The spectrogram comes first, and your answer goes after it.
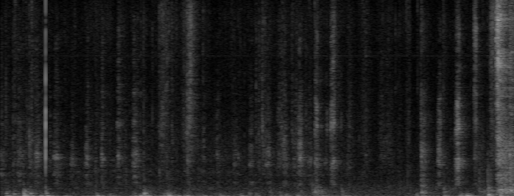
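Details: Four-week-old golden retriever puppies panting: soft, breathy bursts of broadband noise repeated through the recording, with a few sharper bumps and brief scuffling sounds.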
